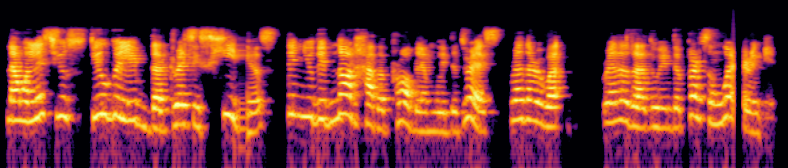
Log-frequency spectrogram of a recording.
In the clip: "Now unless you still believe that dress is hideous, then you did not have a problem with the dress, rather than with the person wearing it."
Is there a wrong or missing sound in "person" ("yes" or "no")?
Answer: no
